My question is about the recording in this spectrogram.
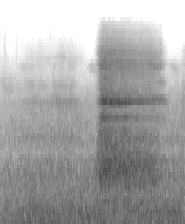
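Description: A person's sharp breath, a snort-like exhale close to the microphone, lasting under a second near the end, over a steady low background rumble.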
